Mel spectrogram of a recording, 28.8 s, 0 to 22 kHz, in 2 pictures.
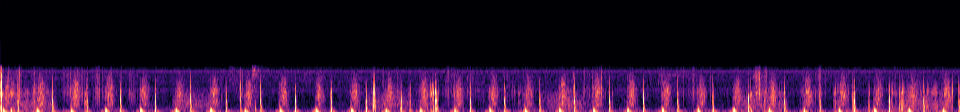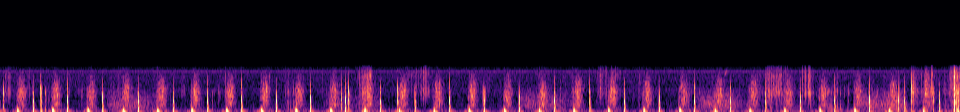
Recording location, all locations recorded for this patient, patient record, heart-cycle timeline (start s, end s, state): pulmonary valve (PV)
aortic valve (AV)+pulmonary valve (PV)+pulmonary valve (PV)+tricuspid valve (TV)+tricuspid valve (TV)+mitral valve (MV)
#Age: Child
#Sex: Male
#Height: 130.0 cm
#Weight: 25.8 kg
#Pregnancy status: False
#Murmur: Present
#Murmur locations: aortic valve (AV)+pulmonary valve (PV)+tricuspid valve (TV)
#Most audible location: pulmonary valve (PV)
#Systolic murmur timing: Early-systolic
#Systolic murmur shape: Decrescendo
#Systolic murmur grading: I/VI
#Systolic murmur pitch: Low
#Systolic murmur quality: Blowing
#Diastolic murmur timing: nan
#Diastolic murmur shape: nan
#Diastolic murmur grading: nan
#Diastolic murmur pitch: nan
#Diastolic murmur quality: nan
#Outcome: Abnormal
#Campaign: 2014 screening campaign
0.00	0.53	unannotated
0.53	0.63	S1
0.63	0.78	systole
0.78	0.84	S2
0.84	1.05	diastole
1.05	1.13	S1
1.13	1.29	systole
1.29	1.34	S2
1.34	1.56	diastole
1.56	1.66	S1
1.66	1.79	systole
1.79	1.88	S2
1.88	2.07	diastole
2.07	2.19	S1
2.19	2.31	systole
2.31	2.40	S2
2.40	2.60	diastole
2.60	2.70	S1
2.70	2.84	systole
2.84	2.91	S2
2.91	3.11	diastole
3.11	3.24	S1
3.24	3.37	systole
3.37	3.46	S2
3.46	3.65	diastole
3.65	3.75	S1
3.75	3.89	systole
3.89	3.98	S2
3.98	4.18	diastole
4.18	4.27	S1
4.27	4.40	systole
4.40	4.50	S2
4.50	4.72	diastole
4.72	4.81	S1
4.81	4.95	systole
4.95	5.03	S2
5.03	5.25	diastole
5.25	5.35	S1
5.35	5.47	systole
5.47	5.55	S2
5.55	5.76	diastole
5.76	5.86	S1
5.86	6.00	systole
6.00	6.07	S2
6.07	6.28	diastole
6.28	6.39	S1
6.39	6.48	systole
6.48	6.53	S2
6.53	6.79	diastole
6.79	6.89	S1
6.89	7.04	systole
7.04	7.12	S2
7.12	7.33	diastole
7.33	7.43	S1
7.43	7.55	systole
7.55	7.63	S2
7.63	7.84	diastole
7.84	7.95	S1
7.95	8.08	systole
8.08	8.17	S2
8.17	8.35	diastole
8.35	8.47	S1
8.47	8.60	systole
8.60	8.68	S2
8.68	8.87	diastole
8.87	8.99	S1
8.99	9.12	systole
9.12	9.22	S2
9.22	9.38	diastole
9.38	9.49	S1
9.49	9.63	systole
9.63	9.71	S2
9.71	9.91	diastole
9.91	10.00	S1
10.00	10.15	systole
10.15	10.22	S2
10.22	10.44	diastole
10.44	10.54	S1
10.54	10.67	systole
10.67	10.76	S2
10.76	10.98	diastole
10.98	11.07	S1
11.07	11.21	systole
11.21	11.28	S2
11.28	11.52	diastole
11.52	11.61	S1
11.61	11.75	systole
11.75	11.82	S2
11.82	12.04	diastole
12.04	12.13	S1
12.13	12.28	systole
12.28	12.36	S2
12.36	12.56	diastole
12.56	12.65	S1
12.65	12.79	systole
12.79	12.85	S2
12.85	13.10	diastole
13.10	13.20	S1
13.20	13.32	systole
13.32	13.38	S2
13.38	13.62	diastole
13.62	13.69	S1
13.69	13.83	systole
13.83	13.90	S2
13.90	14.11	diastole
14.11	14.22	S1
14.22	14.37	systole
14.37	14.43	S2
14.43	14.64	diastole
14.64	14.74	S1
14.74	14.88	systole
14.88	14.93	S2
14.93	15.17	diastole
15.17	15.26	S1
15.26	15.39	systole
15.39	15.47	S2
15.47	15.69	diastole
15.69	15.80	S1
15.80	15.92	systole
15.92	16.00	S2
16.00	16.22	diastole
16.22	16.32	S1
16.32	16.45	systole
16.45	16.52	S2
16.52	16.74	diastole
16.74	16.84	S1
16.84	16.99	systole
16.99	17.06	S2
17.06	17.24	diastole
17.24	17.34	S1
17.34	17.50	systole
17.50	17.57	S2
17.57	17.77	diastole
17.77	17.85	S1
17.85	18.00	systole
18.00	18.11	S2
18.11	18.30	diastole
18.30	18.38	S1
18.38	18.53	systole
18.53	18.59	S2
18.59	18.82	diastole
18.82	18.90	S1
18.90	19.03	systole
19.03	19.12	S2
19.12	19.32	diastole
19.32	19.42	S1
19.42	19.56	systole
19.56	19.62	S2
19.62	19.84	diastole
19.84	19.94	S1
19.94	20.09	systole
20.09	20.15	S2
20.15	20.35	diastole
20.35	20.45	S1
20.45	20.61	systole
20.61	20.68	S2
20.68	20.88	diastole
20.88	21.00	S1
21.00	21.13	systole
21.13	21.19	S2
21.19	21.43	diastole
21.43	21.50	S1
21.50	21.65	systole
21.65	21.70	S2
21.70	21.94	diastole
21.94	22.03	S1
22.03	22.17	systole
22.17	22.23	S2
22.23	22.46	diastole
22.46	22.56	S1
22.56	22.70	systole
22.70	22.76	S2
22.76	22.97	diastole
22.97	23.06	S1
23.06	23.23	systole
23.23	23.30	S2
23.30	23.50	diastole
23.50	23.59	S1
23.59	23.75	systole
23.75	23.81	S2
23.81	24.03	diastole
24.03	24.12	S1
24.12	24.27	systole
24.27	24.34	S2
24.34	24.57	diastole
24.57	24.67	S1
24.67	24.79	systole
24.79	24.87	S2
24.87	25.10	diastole
25.10	25.19	S1
25.19	25.34	systole
25.34	25.40	S2
25.40	25.62	diastole
25.62	25.71	S1
25.71	25.86	systole
25.86	25.93	S2
25.93	26.14	diastole
26.14	26.22	S1
26.22	26.38	systole
26.38	26.45	S2
26.45	26.67	diastole
26.67	26.75	S1
26.75	26.90	systole
26.90	26.97	S2
26.97	27.20	diastole
27.20	27.28	S1
27.28	27.43	systole
27.43	27.49	S2
27.49	27.70	diastole
27.70	28.80	unannotated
